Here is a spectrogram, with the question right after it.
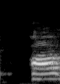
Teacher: there is a complete closure and a sudden release. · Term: plosive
